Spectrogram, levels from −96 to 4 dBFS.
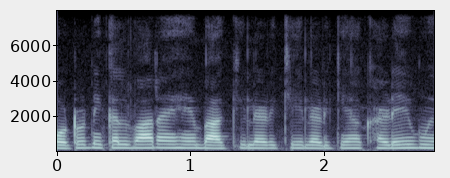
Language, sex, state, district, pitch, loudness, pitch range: Hindi, female, Haryana, Jhajjar, 185 Hz, -18 LUFS, 180-195 Hz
